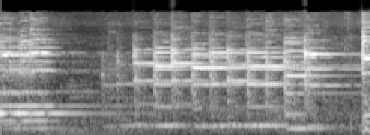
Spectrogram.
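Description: Balinese gong kebyar gamelan playing dance accompaniment: bronze metallophones ring on, the music dips briefly about half a second in, then a fast run of ringing metallophone strokes comes back in.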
